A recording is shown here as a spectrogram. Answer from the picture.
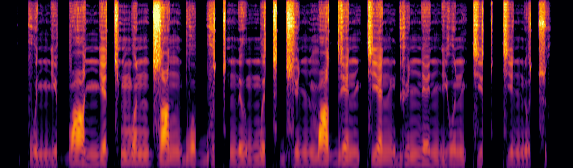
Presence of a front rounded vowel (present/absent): present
